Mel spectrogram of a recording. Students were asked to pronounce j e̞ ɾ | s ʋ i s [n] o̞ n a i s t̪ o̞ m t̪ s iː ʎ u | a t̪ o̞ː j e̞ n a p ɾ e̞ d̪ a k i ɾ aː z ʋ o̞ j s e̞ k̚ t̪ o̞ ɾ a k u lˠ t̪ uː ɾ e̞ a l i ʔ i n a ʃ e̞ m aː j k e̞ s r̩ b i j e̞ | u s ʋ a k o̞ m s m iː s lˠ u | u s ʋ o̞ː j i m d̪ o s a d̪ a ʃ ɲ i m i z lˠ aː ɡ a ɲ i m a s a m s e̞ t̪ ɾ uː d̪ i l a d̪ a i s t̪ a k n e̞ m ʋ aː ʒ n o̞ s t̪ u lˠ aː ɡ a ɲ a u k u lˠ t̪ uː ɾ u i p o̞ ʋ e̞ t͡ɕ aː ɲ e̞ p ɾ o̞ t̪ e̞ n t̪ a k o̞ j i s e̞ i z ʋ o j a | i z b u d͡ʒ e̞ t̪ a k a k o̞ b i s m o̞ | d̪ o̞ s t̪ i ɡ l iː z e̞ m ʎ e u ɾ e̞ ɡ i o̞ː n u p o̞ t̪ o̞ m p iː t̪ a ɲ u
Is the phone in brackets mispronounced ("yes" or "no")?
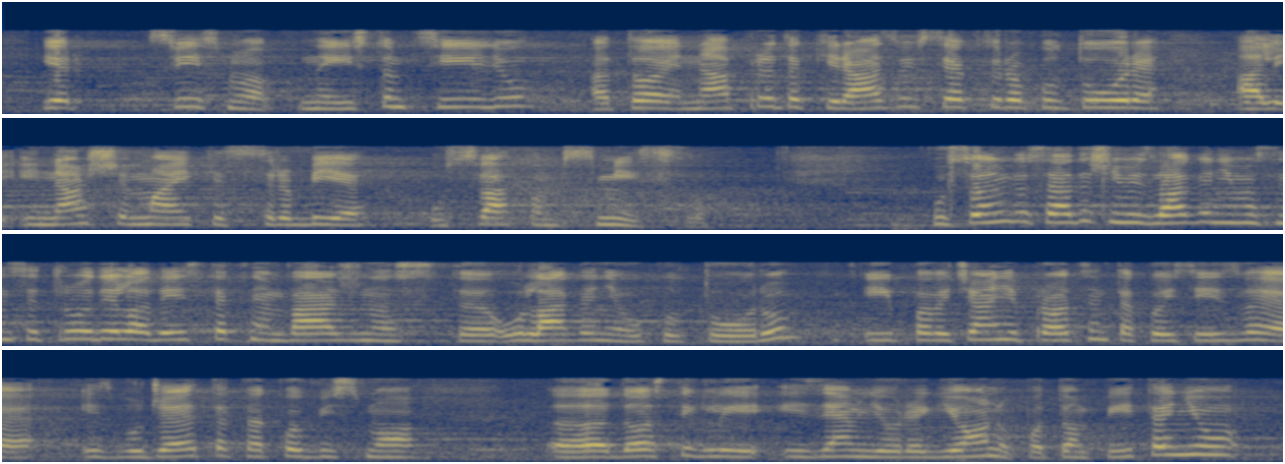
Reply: yes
